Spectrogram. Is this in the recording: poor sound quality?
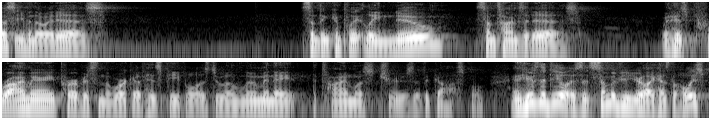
no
